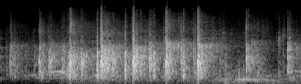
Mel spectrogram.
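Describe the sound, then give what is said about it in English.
A church audience claps loudly and steadily as a hand clap of praise to God for about three seconds, a dense patter of many hands, with voices calling out over the applause. “Now go ahead and give God a hand clap of praise.”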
